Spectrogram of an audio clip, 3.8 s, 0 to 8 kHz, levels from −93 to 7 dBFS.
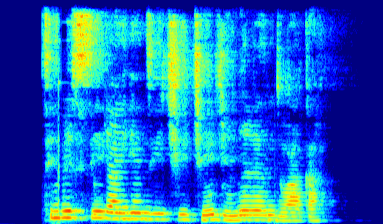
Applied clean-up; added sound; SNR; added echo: neural mask model DeepFilterNet 3.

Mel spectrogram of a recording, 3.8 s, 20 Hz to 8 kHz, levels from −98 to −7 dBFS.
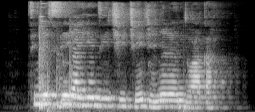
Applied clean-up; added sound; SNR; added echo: none; Cutlery, silverware; 11 dB; reverberation time 0.7 s.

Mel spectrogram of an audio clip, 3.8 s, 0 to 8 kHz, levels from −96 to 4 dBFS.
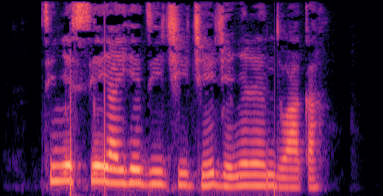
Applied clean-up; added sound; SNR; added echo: none; none; none; none.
